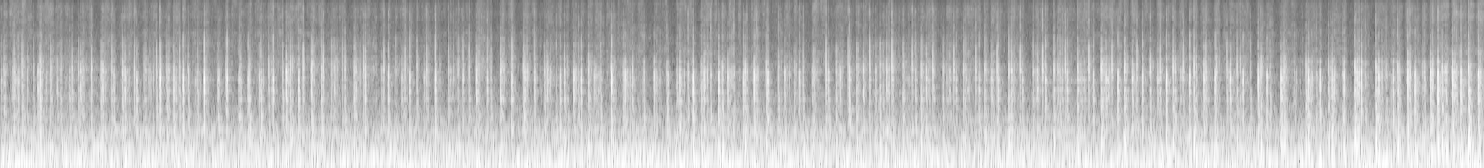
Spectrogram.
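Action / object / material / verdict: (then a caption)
tap / plastic spray bottle with trigger head / plastic / none. Fingertips tap rapidly on the body of an OxiClean plastic spray bottle with a trigger head. The result is a steady stream of soft, hollow, muffled taps, heavy in the low end with little brightness, holding an even level for the whole clip.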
